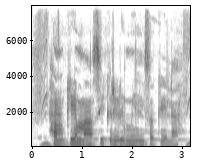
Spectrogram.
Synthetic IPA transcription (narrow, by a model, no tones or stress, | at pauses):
həmkemasikɾiɽmilt͡səkela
